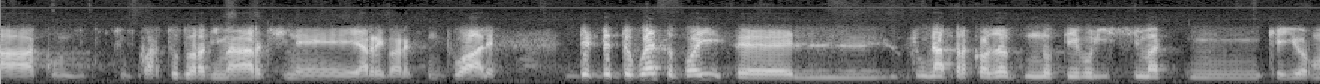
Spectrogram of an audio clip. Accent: Piedmont, Italy; accent: Piedmontese; now in Paris, France; sono originario del nord d'Italia, quindi ho l'accento del Piemonte

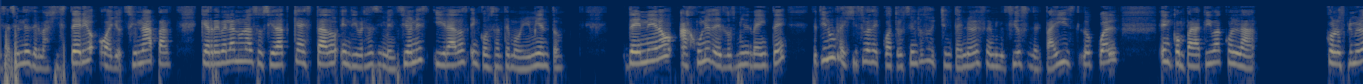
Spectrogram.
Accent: Mexico; Somos morritas del Estado de México y de la Ciudad de México, antes de DF.

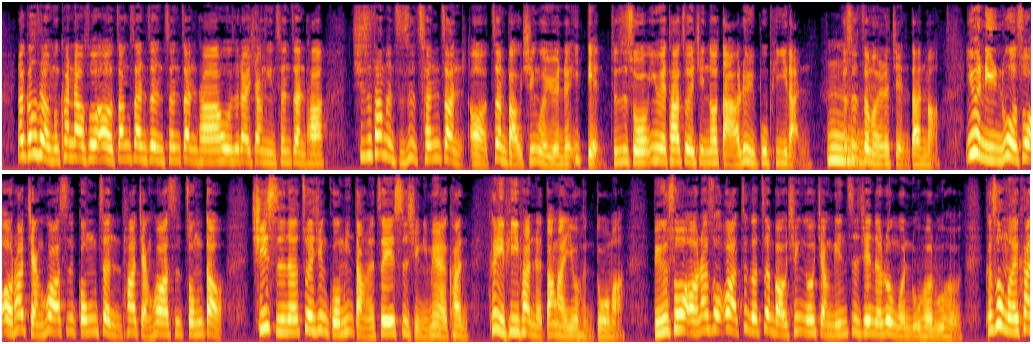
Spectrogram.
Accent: Taipei, Taiwan; 以我一个台北市的角度来看，桃园市现在发展的机会是我们台北人梦寐以求而不可得的啊。

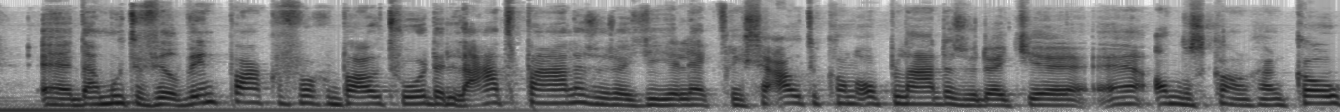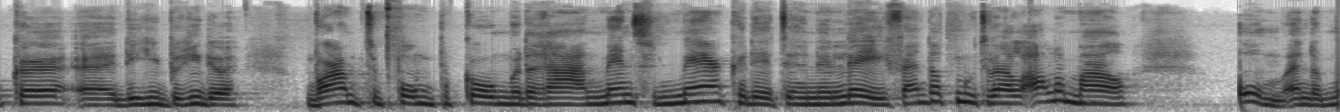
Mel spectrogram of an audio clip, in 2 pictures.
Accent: Helmond, North Brabant, Netherlands; Ik kom zelf uit Helmond.

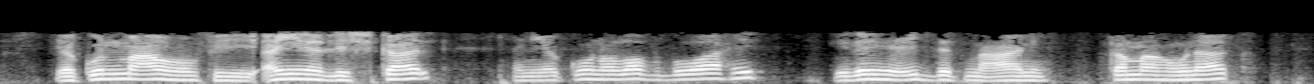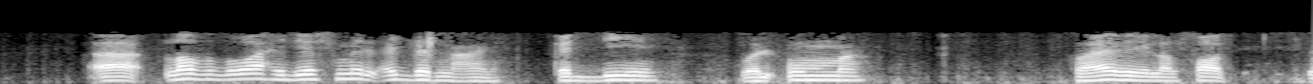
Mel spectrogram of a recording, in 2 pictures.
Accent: Sudan; من السودان.

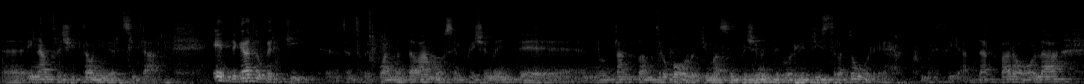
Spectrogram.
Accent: Rome, Lazio, Italy; born there; io che sono nato a Roma

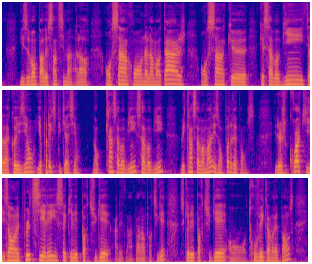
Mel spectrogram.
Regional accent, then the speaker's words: Laval, Quebec, Canada; also born or lived in Montreal; Je suis né à Montréal, j'ai vécu mon enfance à Laval, dans les Laurentides

